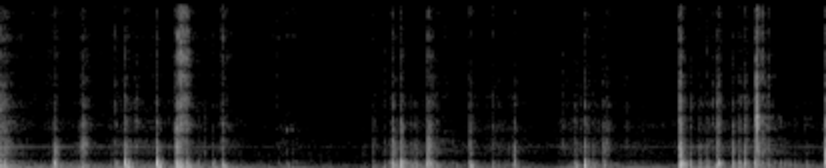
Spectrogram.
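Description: Paintbrush dabbing and stroking on an acrylic painting panel, giving irregular light taps and clicks in short clusters.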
